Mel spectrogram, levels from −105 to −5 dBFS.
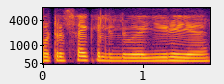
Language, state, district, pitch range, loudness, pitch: Bhili, Maharashtra, Dhule, 170-195 Hz, -18 LUFS, 180 Hz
